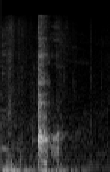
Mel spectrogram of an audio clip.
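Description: A single abrupt, harsh throat-clearing burst from an acted scene, then quiet.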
